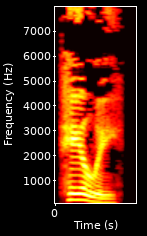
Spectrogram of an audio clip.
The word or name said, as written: halie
